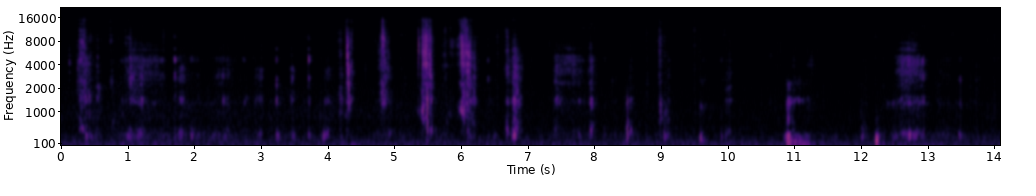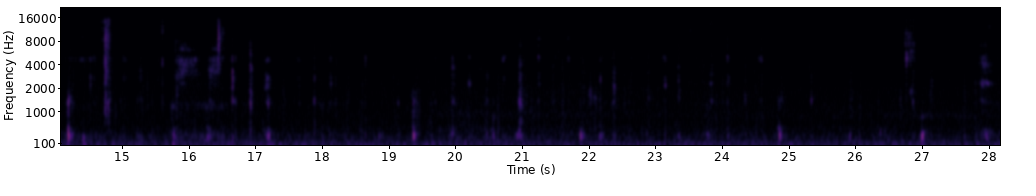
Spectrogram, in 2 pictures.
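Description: Close-miked crunching and chewing of crisp fried spring-roll wrappers, with sharp crackling bites that are densest and loudest in the first several seconds, then sparser and softer.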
